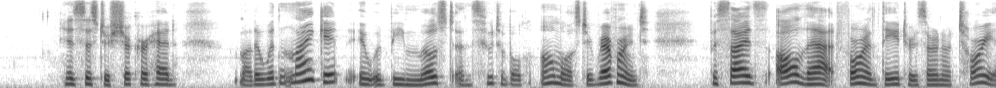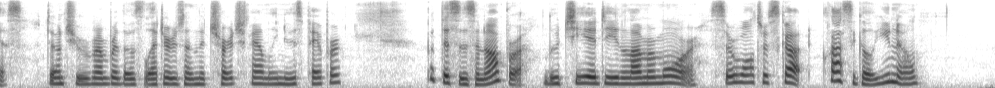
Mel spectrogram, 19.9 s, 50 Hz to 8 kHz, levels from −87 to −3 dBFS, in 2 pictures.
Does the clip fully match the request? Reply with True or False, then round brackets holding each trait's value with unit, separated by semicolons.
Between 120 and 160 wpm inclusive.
True (140 wpm)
